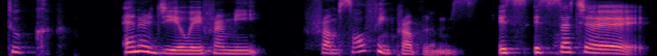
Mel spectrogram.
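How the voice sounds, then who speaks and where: A woman's voice: medium pitch, animated, measured pace. A middle-aged woman from Indonesia, a guest in a casual interview, speaking reflectively and laughing often as she restarts her sentences. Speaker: podcast guest.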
